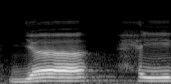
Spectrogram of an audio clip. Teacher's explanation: huruf ha-nya sempurnakan dari wasatul halq, ya, dari tengah tenggorokan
